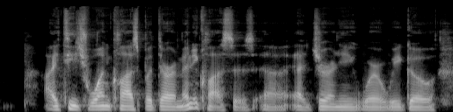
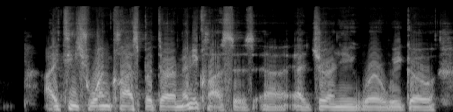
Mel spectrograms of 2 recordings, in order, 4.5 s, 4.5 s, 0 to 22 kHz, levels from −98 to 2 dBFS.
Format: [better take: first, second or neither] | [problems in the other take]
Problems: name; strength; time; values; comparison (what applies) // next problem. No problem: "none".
first | distortion; heavy; 7 dB below the speech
